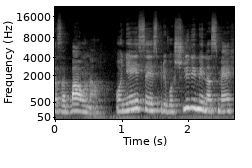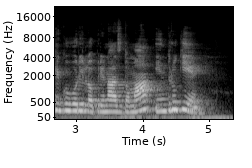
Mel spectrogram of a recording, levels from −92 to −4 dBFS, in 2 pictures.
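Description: No technical faults can be heard anywhere in this speech recording.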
